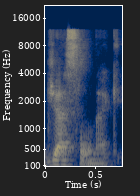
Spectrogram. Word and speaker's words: Jeselnik: His name is Anthony Jeselnik, or I think Jeselnik is the way he pronounced it.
